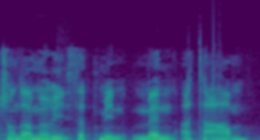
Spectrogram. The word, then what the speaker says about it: gendarmerie: As we talked, I am from an Oklahoma ranch, so like being able to say this word, gendarmerie.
